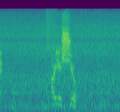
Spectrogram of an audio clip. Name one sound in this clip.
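A man asks a short question.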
